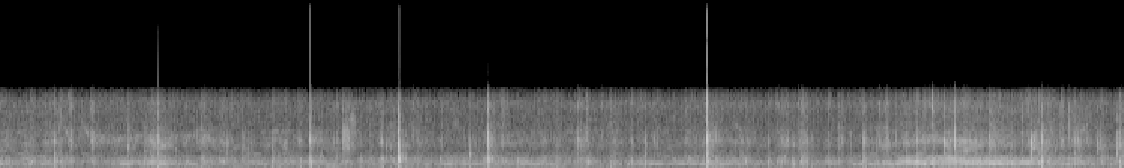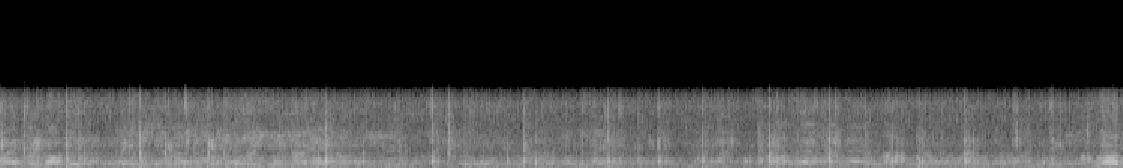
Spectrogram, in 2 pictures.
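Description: A basketball dribbled on an asphalt court, giving sharp, irregularly spaced bounces, over players' voices.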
